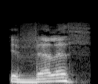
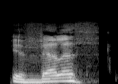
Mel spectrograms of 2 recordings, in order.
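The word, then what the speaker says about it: אִוֶּלֶת: So here's that pronunciation for it. Strong's H 200. Iveleth. Iveleth.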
